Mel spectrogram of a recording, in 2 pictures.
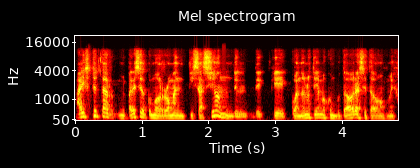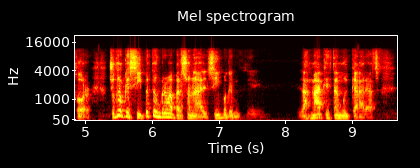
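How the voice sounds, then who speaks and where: A man speaks in a Rioplatense accent at a fairly quick pace with medium pitch and lively intonation. The sound is dry and close, with no echo. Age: 50s. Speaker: philosopher. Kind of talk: panel discussion. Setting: video call.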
